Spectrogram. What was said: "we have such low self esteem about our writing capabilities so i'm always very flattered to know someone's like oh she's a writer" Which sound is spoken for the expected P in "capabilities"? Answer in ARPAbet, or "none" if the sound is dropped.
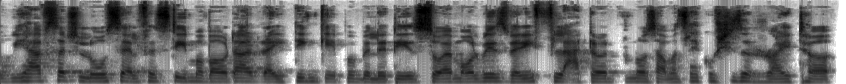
P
